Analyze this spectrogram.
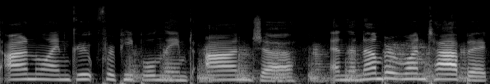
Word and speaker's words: Anja: group for people named Anja, and the number one topic they all seemed to bond over was the fact they hated it when people pronounced the J.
